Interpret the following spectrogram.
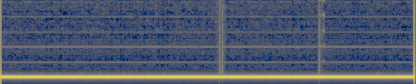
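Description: Television colour-bars test tone: one loud, steady, unbroken beep at a single pitch.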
